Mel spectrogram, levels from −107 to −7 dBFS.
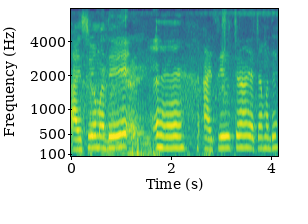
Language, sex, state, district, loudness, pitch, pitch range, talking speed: Marathi, female, Maharashtra, Gondia, -13 LUFS, 230 Hz, 220-235 Hz, 85 wpm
